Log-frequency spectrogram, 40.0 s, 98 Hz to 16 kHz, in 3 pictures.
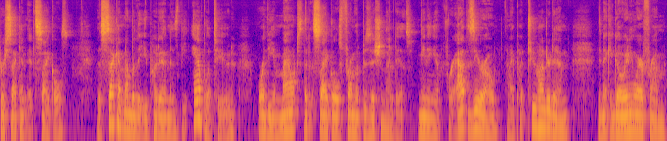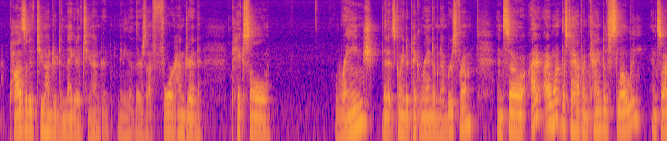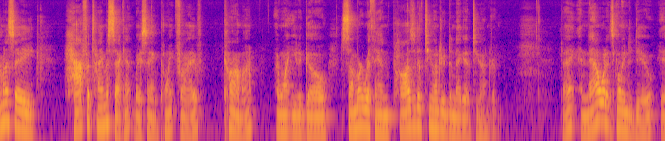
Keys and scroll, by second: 27.3 5, 31.0 ,, 34.3-35.3 typing.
